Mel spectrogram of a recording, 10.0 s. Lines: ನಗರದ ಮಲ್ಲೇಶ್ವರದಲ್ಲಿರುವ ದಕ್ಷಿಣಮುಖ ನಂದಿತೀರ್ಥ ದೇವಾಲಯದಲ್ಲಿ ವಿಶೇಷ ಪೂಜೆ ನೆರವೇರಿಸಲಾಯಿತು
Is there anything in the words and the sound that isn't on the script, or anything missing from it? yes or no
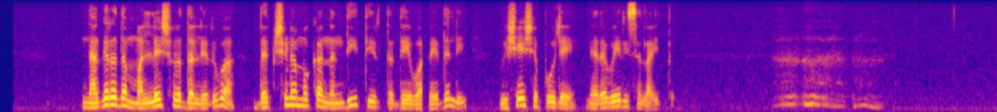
yes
